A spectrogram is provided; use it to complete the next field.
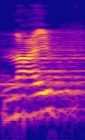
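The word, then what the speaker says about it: knife: एन से पहले जो के आया है वो साइलेंट है नाइफ नाइफ में चाकू नाइफ मीस चाकू नोट नोट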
